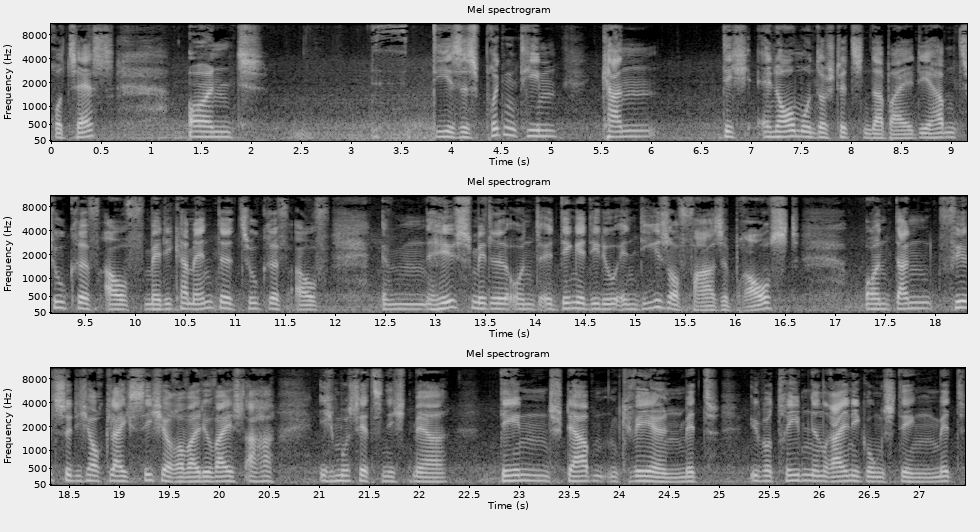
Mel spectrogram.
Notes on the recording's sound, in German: Wenn ich mit meinem Aufnahmegerät am Straßenrand im Auto sitze, wenn ich während der Autofahrt aufnehme oder sonst irgendwie, dann ist die Aufnahmequalität etwas gemindert. Manchmal kannst du hier auch eine Rede mithören.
